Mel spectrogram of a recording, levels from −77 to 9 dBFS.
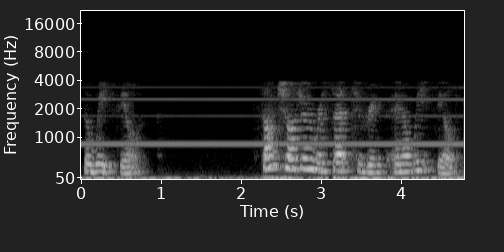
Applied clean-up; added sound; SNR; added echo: none; Harmonica; 18 dB; reverberation time 0.3 s.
